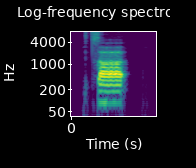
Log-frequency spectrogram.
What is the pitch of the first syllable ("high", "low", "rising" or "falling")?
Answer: low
